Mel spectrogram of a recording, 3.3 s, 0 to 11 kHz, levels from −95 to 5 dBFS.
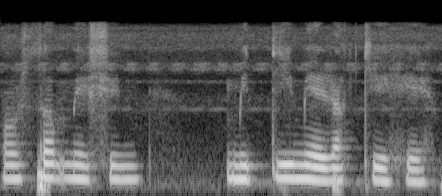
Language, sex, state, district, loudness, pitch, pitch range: Hindi, female, Arunachal Pradesh, Longding, -16 LUFS, 190 Hz, 175-200 Hz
